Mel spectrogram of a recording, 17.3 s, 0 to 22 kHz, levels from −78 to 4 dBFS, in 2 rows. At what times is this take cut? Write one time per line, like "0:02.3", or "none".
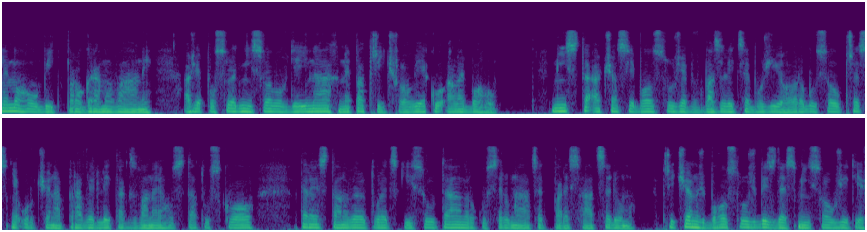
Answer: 0:05.4
0:15.1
